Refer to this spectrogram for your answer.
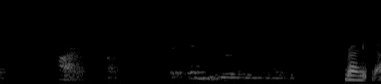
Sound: speaks faintly

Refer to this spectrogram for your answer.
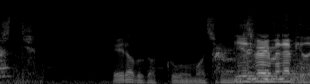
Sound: speaking Japanese

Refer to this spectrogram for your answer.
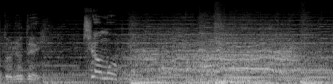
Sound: crowd shouts

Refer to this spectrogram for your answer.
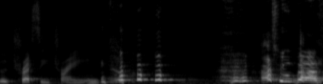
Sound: laughing

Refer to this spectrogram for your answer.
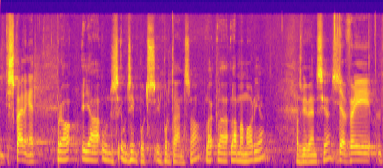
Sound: speaking catalan

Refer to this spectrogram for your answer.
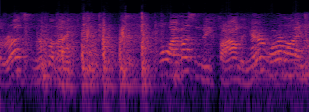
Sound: knocking

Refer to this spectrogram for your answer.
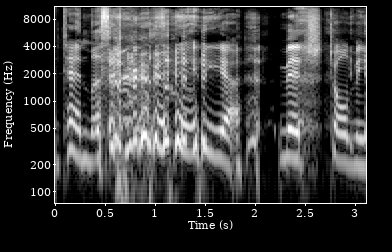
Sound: laugh

